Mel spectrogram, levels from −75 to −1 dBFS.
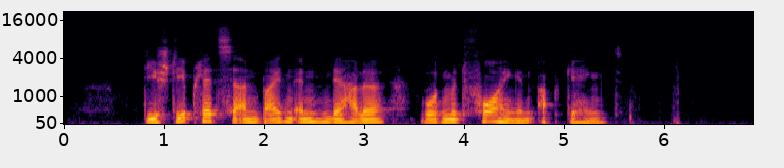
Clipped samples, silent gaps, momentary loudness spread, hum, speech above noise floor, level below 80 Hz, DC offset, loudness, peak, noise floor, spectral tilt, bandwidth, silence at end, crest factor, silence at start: under 0.1%; none; 9 LU; none; 46 dB; -36 dBFS; under 0.1%; -18 LUFS; -2 dBFS; -62 dBFS; -8.5 dB/octave; 9.2 kHz; 0.75 s; 16 dB; 0.8 s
